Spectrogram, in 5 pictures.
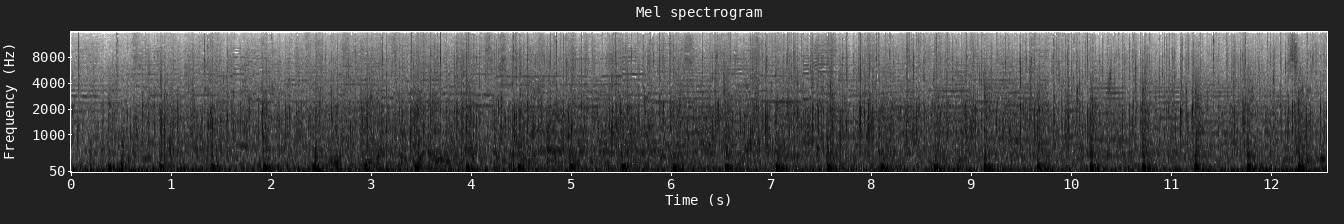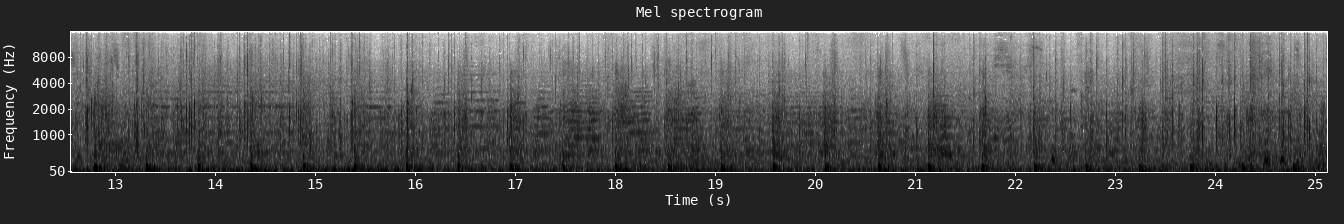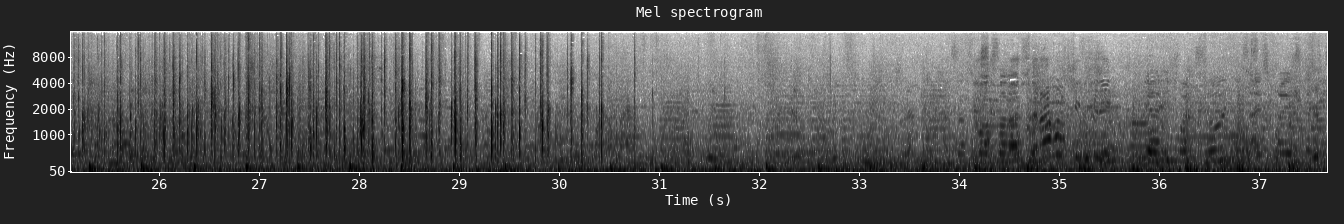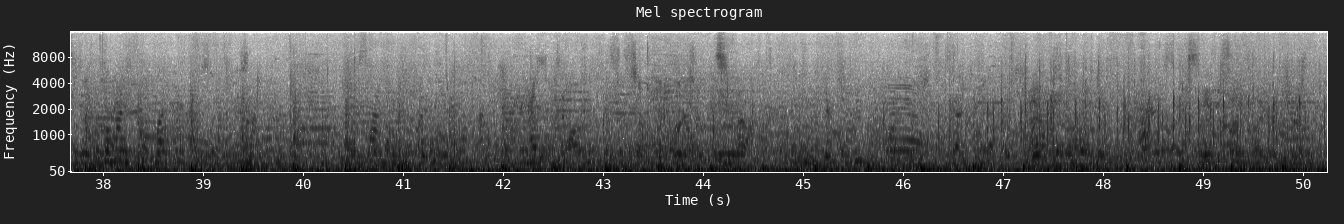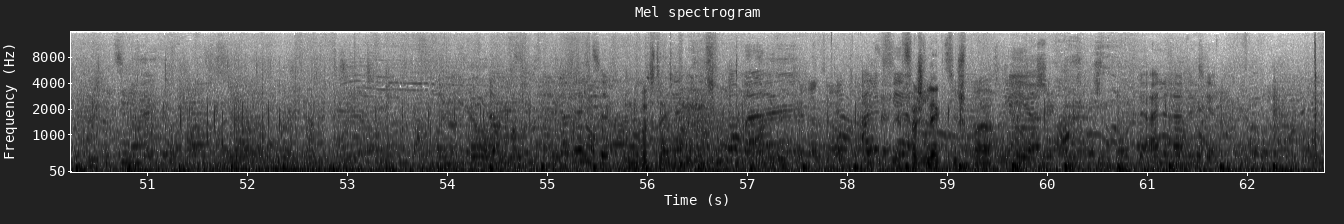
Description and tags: STE-011 minden parade scotland the brave
stereo field recording at minden weser riverside during the "250 years battle of minden" festival. a marching band passes over, voices of people all around. beginning of the historical staging of minden battle at the historical place at the banks of river weser. event recorded with zoom h2. no postproduction.
marching, spectators, military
